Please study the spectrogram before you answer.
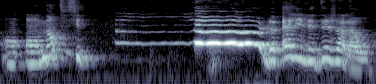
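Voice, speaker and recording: During a choir workshop in a room of singers, a woman speaks at a moderate pace, her voice sitting high, as she explains technique, laughs often, and sings brief examples with lively energy. Loud music plays behind her voice, and the distant mic picks up an echoey room.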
